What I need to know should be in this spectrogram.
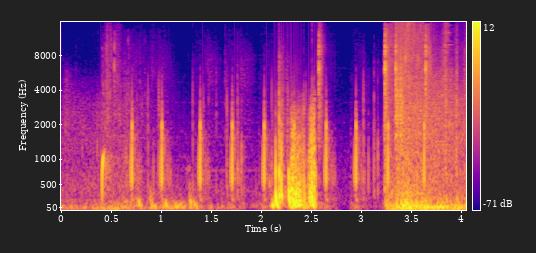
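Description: Blocks crack and break under a pickaxe in a game.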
